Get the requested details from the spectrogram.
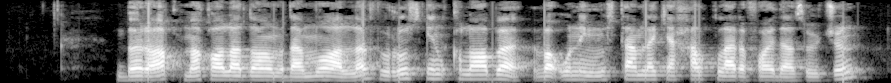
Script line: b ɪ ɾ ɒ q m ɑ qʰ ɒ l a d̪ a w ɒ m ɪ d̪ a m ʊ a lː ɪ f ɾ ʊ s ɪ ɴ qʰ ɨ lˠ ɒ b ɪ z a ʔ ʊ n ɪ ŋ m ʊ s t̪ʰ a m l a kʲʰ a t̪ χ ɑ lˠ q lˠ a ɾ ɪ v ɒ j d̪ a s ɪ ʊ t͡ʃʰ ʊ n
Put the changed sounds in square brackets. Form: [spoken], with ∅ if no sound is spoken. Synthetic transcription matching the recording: b ɪ ɾ ɒ q m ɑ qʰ ɒ l a d̪ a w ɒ m ɪ d̪ a m ʊ a lː ɪ f ɾ ʊ s ɪ ɴ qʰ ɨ lˠ ɒ b ɪ [v] a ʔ ʊ n ɪ ŋ m ʊ s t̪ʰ a m l a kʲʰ a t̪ χ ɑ lˠ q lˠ a ɾ ɪ [f] ɒ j d̪ a s ɪ ʊ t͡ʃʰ ʊ n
